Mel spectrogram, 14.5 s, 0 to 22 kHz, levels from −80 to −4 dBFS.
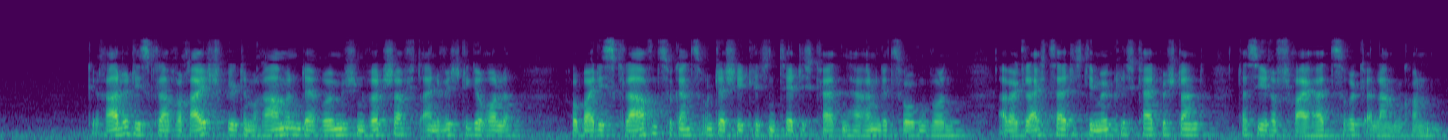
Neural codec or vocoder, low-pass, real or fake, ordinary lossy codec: none; none; real; none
